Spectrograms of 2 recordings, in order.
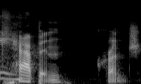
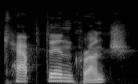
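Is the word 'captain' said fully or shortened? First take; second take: shortened; full. First: Captain is clipped to a short 'cap-n' sound. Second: Captain is said in full, with both syllables clear. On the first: The speaker calls it right. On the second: The speaker calls it wrong. "Not Captain Crunch. I believe you might have been mispronouncing it"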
